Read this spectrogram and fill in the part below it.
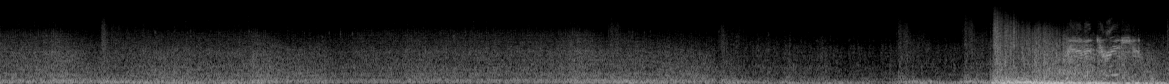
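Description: Artillery fire in the tank game World of Tanks, heavy booms rumbling over steady engine and battle noise, with a louder, close blast near the end.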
